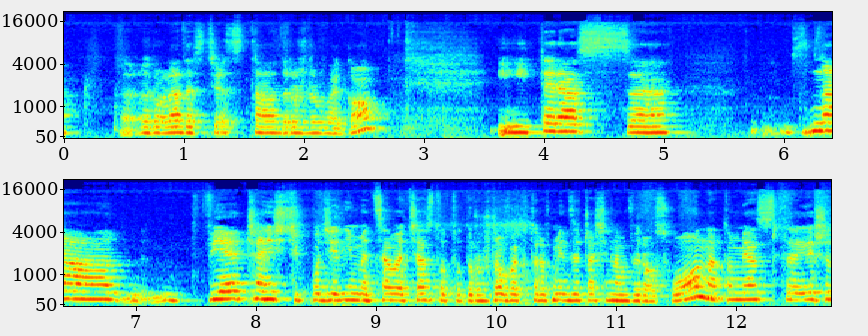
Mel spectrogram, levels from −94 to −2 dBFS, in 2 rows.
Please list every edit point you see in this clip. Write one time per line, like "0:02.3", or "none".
none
